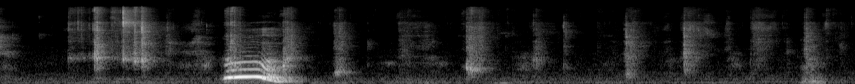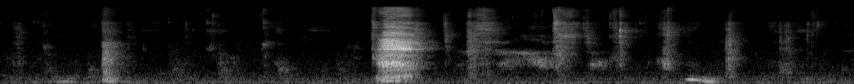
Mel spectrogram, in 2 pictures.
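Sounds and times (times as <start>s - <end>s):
hummed voice sound: 2.2s - 3.0s
wet chewing and lip smacks: 9.8s - 11.7s.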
